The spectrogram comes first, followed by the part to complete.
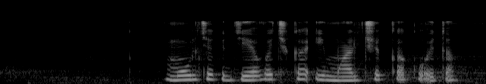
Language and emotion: Russian, neutral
